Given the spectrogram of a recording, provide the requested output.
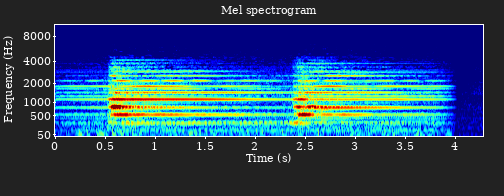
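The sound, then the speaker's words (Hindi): A large bell rings out twice, about two seconds apart, each loud strike leaving a rich, humming tone that hangs in the air and slowly fades. No one speaks. “इसलिए अब घंटा लगाने की जरूरत है ताकि हर घंटे या घंटा देशभक्ति की भावना को जगाता रहे”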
